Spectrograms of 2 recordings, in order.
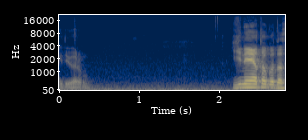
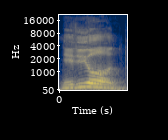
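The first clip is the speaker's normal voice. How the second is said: normal talking voice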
